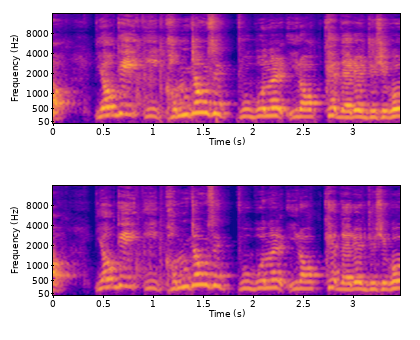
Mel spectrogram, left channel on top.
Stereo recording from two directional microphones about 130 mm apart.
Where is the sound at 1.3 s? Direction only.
30° right (ahead or behind).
